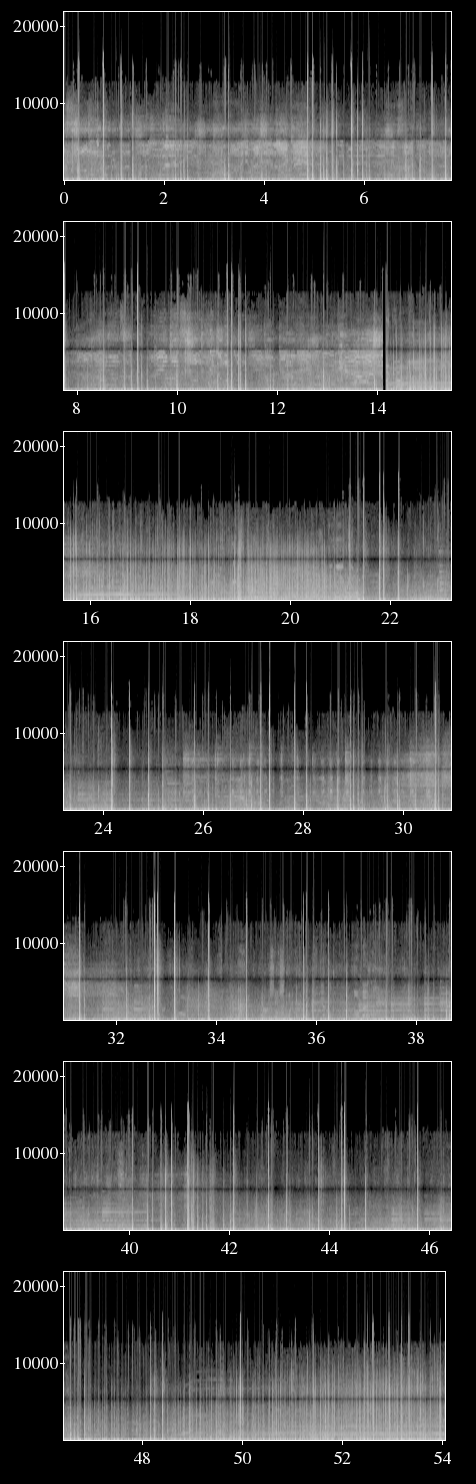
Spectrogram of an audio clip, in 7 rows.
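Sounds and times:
low rumble: 0.0 - 54.0.

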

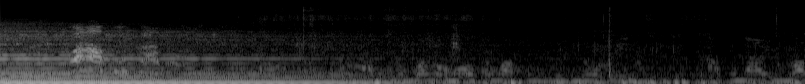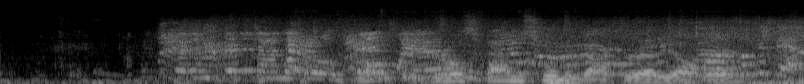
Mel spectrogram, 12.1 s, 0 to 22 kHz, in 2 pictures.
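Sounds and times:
background music: 0.0 - 3.1.

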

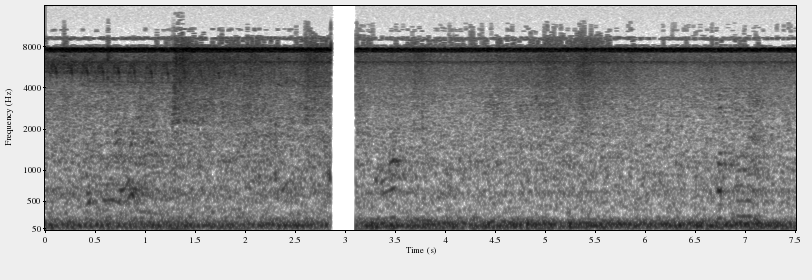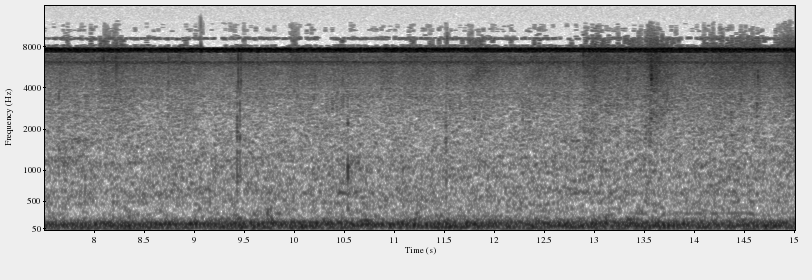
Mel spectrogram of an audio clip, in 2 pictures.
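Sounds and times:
low steady rumble: 0.2 - 15.0.

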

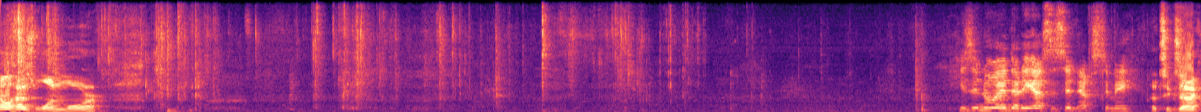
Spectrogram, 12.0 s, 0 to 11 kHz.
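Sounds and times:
foil pack crinkling: 0.0 - 7.2.

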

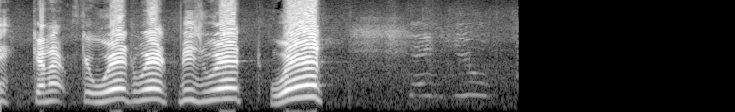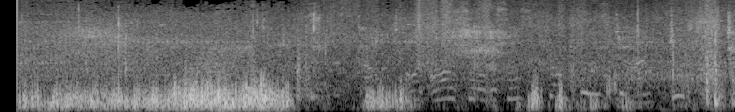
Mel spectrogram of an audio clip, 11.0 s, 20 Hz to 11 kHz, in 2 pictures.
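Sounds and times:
wind buffeting microphone: 5.6 - 11.0.

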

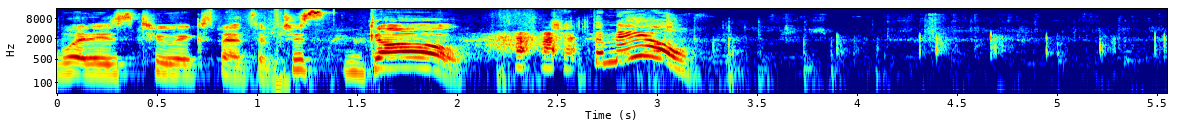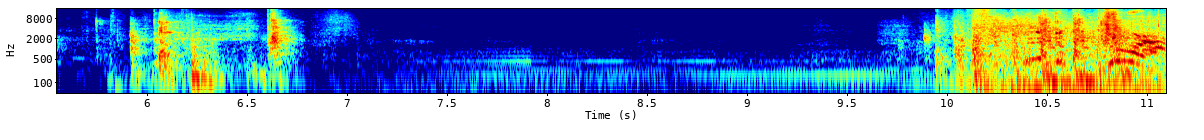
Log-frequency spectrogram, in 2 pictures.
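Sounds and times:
low suspense music drone: 7.1 - 11.0.

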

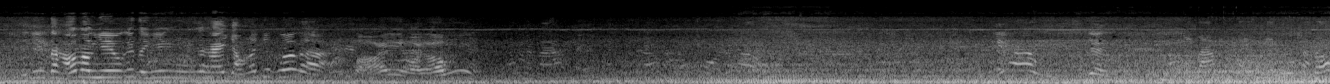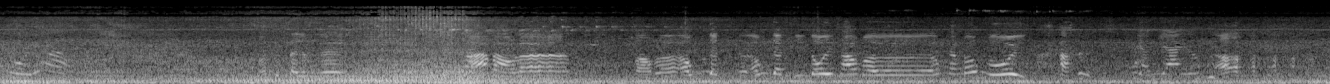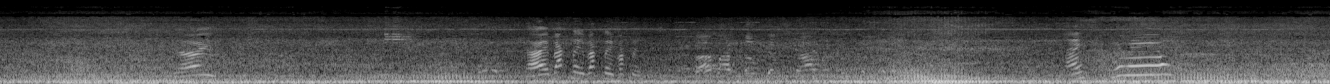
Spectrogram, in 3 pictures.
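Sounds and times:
road traffic rumble: 0.0 - 39.9
voices: 0.0 - 39.9.

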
